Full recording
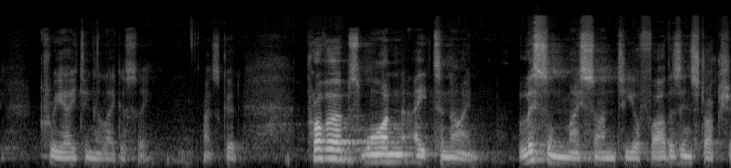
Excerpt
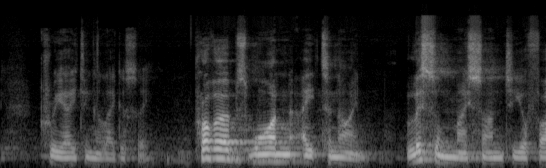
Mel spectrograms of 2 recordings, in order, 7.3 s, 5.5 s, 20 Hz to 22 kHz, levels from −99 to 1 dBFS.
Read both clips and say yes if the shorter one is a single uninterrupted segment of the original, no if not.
no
